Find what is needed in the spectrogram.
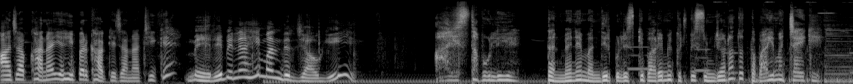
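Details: Adult speaker, dubbed film dialogue; normal speech.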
